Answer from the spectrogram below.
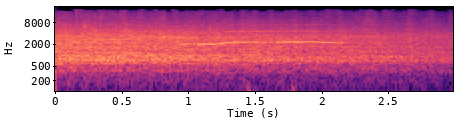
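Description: A large arena crowd at SAP Center in San Jose applauds steadily after Ovechkin's career goal number 887 puts Washington up 5-1, a dense wash of clapping that stays loud throughout and eases slightly toward the end, with no talking over it.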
